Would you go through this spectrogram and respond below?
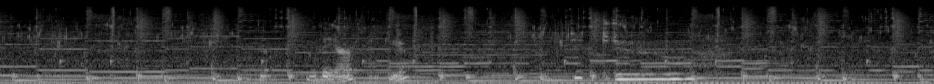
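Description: Small trickling and splashing water from a watering can on crops in Stardew Valley, with soft game chimes and background music, while a person talks over it.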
